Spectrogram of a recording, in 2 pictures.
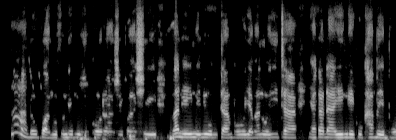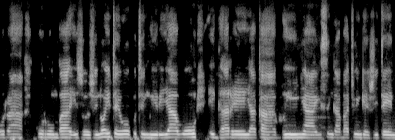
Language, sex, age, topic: Ndau, male, 36-49, health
